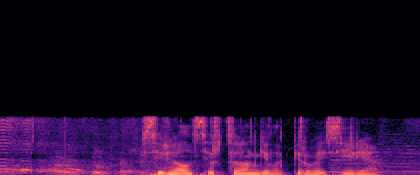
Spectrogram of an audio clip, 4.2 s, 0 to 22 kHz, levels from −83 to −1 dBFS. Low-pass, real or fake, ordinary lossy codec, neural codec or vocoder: 7.2 kHz; real; none; none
